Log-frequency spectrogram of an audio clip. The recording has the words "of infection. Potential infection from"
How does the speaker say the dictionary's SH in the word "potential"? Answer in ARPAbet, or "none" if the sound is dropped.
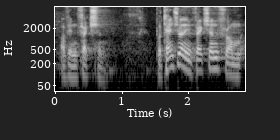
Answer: SH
